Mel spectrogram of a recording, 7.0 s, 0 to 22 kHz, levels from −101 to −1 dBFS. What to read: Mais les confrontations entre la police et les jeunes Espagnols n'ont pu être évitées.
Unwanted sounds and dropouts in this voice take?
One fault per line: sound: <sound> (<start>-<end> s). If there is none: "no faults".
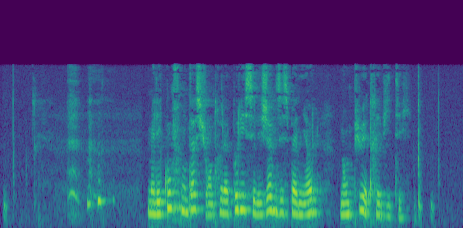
sound: laugh (1.0-1.7 s)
